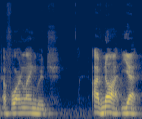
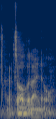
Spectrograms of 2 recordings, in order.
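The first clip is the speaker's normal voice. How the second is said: softer aside; 11 dB quieter than usual. Real, not acted. Admits limited German.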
